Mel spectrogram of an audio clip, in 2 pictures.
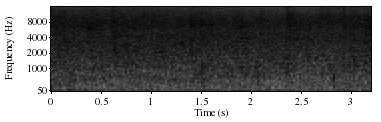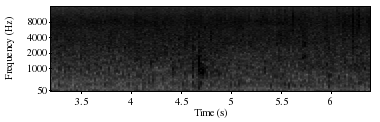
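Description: A small, spring-like waterfall about 30 feet high, running through a crevice about a foot wide with water about 4 inches across, splashes steadily: a continuous hissing rush of falling water with faint droplet patters throughout and no voices.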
